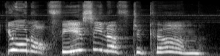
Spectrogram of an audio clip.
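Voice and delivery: high, mocking little voice; scornful sisters. A narrator's reading. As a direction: sneer it down at him from up high. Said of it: "told him".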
